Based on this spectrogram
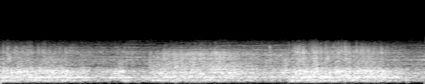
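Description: Explosions as US forces demolish the air base at Guilin to prevent its capture by Japanese troops: a loud, continuous rumbling roar that holds a steady level throughout, with no clear individual blasts.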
